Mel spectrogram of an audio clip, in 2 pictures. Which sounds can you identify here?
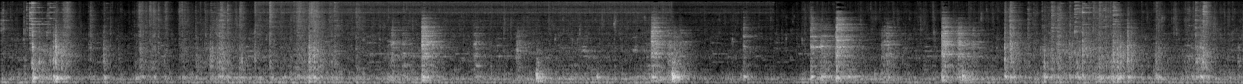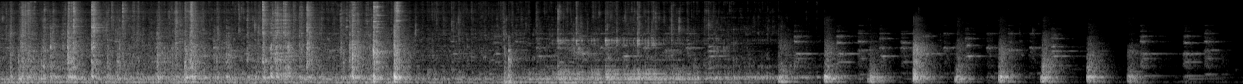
running water, cutlery and dishes, phone ringing, footsteps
